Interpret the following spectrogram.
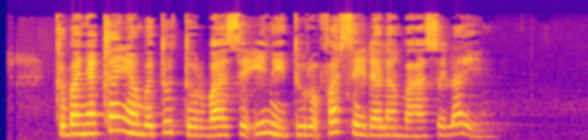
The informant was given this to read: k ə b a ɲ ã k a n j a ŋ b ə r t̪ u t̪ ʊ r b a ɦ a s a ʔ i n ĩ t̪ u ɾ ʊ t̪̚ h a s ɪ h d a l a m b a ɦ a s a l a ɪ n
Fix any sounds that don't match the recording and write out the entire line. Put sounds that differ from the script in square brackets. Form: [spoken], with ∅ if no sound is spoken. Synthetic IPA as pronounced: k ə b a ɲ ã k a n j a ŋ b ə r t̪ u t̪ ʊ r b a ɦ a s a ʔ i n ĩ t̪ u ɾ ʊ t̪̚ [f] a s ɪ h d a l a m b a ɦ a s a l a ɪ n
